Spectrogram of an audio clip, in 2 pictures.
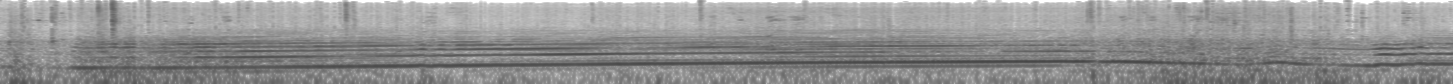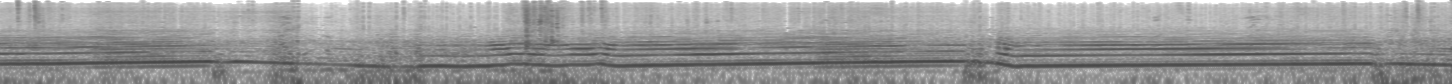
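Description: A car engine roars loudly up close, climbing in pitch and dropping sharply at each gear change.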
